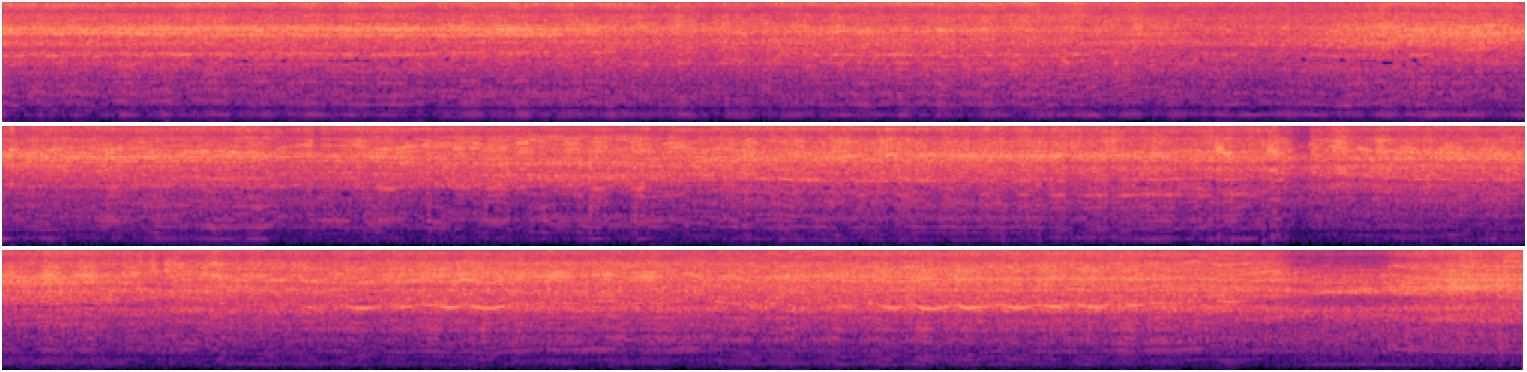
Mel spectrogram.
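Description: Small electric angle grinder with a sanding disc running under load, grinding paint and body filler back off a rusty steel sill. Its motor whine wavers steadily as the disc is pressed on, with brief dips about a quarter of the way in, about two thirds in and near the end.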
